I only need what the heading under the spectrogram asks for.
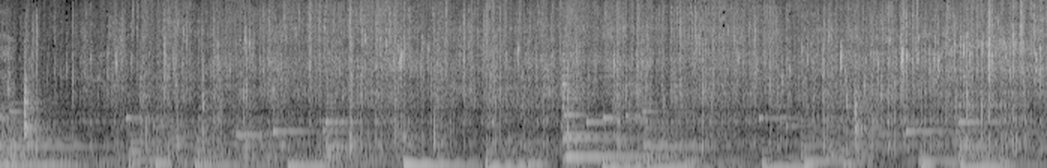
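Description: Onions sizzle steadily in hot fat in a frying pan, being sweated for at least five minutes, a continuous crackling hiss that runs the whole time beneath a gentle melodic music track, with no one speaking.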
